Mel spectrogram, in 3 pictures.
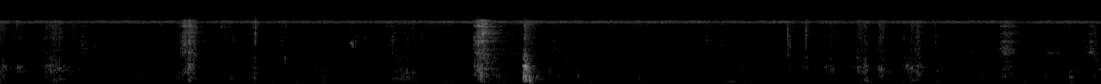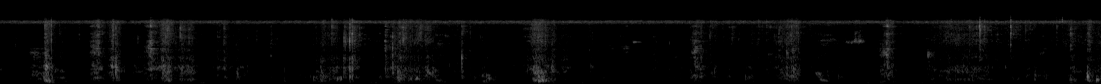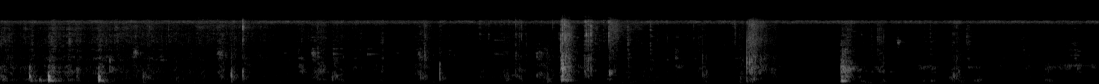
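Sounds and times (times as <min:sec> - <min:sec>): palm fronds knocking and clattering: 0:11.3 - 0:31.0.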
